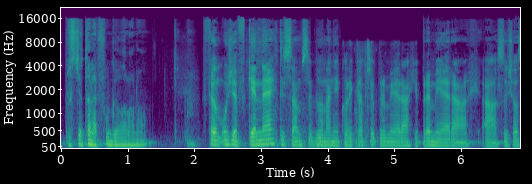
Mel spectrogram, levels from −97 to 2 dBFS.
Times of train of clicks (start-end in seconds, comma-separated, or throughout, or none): none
